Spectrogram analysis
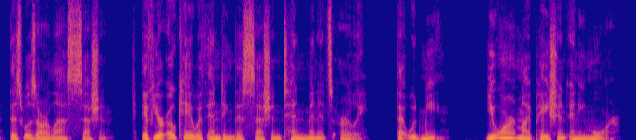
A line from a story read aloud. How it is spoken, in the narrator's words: he said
